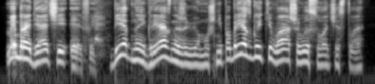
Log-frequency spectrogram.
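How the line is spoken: Hoarse chuckling leader. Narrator (Russian): хрипло хохотнул вожак

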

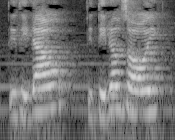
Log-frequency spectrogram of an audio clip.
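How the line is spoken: Alarmed loud question. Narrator (Vietnamese): Hồng Ngọc lập tức làm cả kinh, lớn tiếng hỏi

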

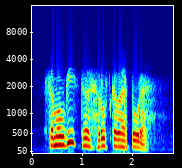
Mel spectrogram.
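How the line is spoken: Said with a sigh. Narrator (Russian): вздохнув, проговорил Звонарев

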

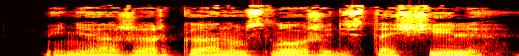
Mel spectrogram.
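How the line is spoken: Guilty voice. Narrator (Russian): виноватым голосом сказал Василий

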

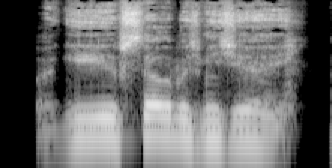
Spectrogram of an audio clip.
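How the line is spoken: Sighing. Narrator (Russian): вздохнув, произнес Чанов

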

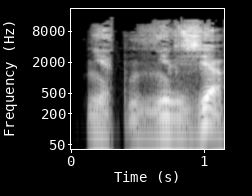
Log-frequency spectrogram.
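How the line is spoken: In an undertone. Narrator (Russian): вполголоса сказал Франц

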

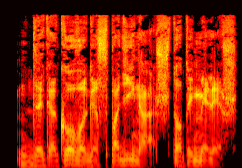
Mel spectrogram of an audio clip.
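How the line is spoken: Growled. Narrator (Russian): прорычал я

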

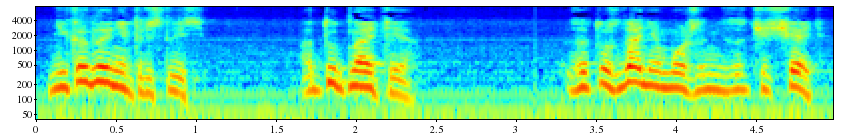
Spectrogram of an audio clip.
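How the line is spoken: Sighing. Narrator (Russian): вздохнул я

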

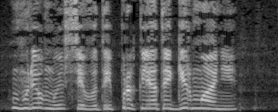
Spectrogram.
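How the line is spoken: Sob. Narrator (Russian): всхлипнул кто-то

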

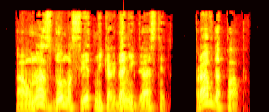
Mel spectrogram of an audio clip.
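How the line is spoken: Loud ringing child's voice. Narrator (Russian): Голос Майкла звенел слишком громко

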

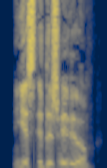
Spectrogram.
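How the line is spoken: Laughing. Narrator (Russian): рассмеялся Илья

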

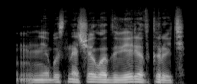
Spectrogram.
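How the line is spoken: Curt gloomy. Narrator (Russian): бросил я мрачно

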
